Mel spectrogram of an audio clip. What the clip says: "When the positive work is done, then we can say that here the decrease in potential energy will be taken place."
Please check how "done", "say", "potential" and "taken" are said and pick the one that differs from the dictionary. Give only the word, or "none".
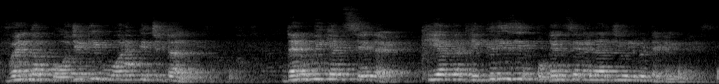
potential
